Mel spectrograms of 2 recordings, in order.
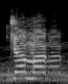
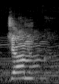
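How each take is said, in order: First: A vowel comes before the final k. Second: The final k has no vowel before it. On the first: The speaker calls it right. "इस वजह से हम इस लफ्ज को इस तरह पढ़ेंगे" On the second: The speaker calls it wrong. "काफ साकिन चमक। पर इस तरह पढ़ना गलत है"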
